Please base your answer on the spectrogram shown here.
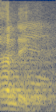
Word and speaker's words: Hyundai: Sehingga ketika di sana bikin Honda, sini Hande Hyundai kan dibacanya Hande ya kan.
